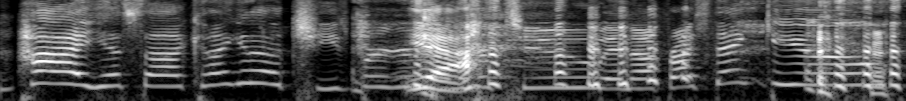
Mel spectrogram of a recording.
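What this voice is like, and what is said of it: Fake high-pitched happy drive-thru voice. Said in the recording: “And a drive-thru voice... You make it more high-pitched and happy... that's a fake ass voice”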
